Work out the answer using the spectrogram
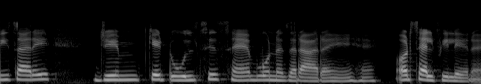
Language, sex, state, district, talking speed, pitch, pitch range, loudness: Hindi, female, Bihar, Samastipur, 200 wpm, 200 Hz, 175-215 Hz, -31 LUFS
